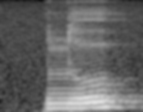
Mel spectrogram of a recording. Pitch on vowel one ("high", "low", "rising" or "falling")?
rising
